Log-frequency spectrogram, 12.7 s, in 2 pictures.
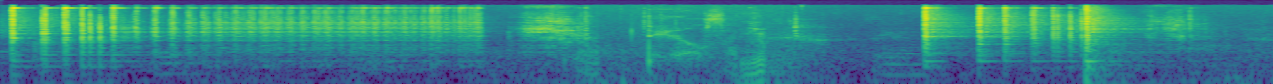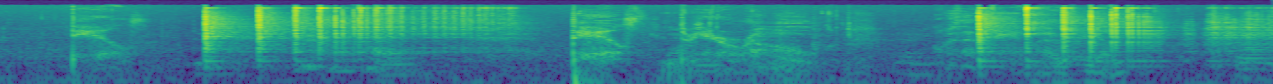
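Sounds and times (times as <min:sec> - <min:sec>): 
coin flipped, metallic ringing: 0:00.0 - 0:02.4, 0:04.6 - 0:06.0, 0:07.4 - 0:09.0, 0:11.2 - 0:12.7
hushed whispering voices: 0:02.4 - 0:04.7, 0:05.7 - 0:12.7
speech: 0:03.6 - 0:04.1.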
